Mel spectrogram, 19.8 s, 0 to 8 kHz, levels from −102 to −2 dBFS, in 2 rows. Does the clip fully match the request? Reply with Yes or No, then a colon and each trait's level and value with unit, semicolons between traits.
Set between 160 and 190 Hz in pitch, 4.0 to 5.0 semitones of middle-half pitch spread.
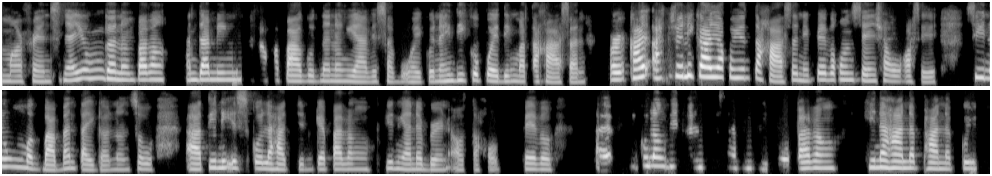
No: high, 210 Hz; average, 4.6 semitones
